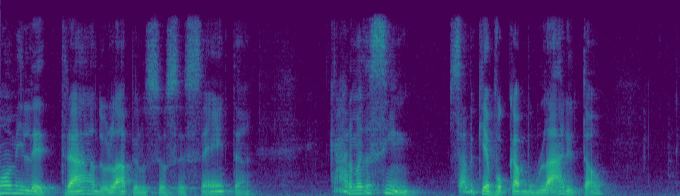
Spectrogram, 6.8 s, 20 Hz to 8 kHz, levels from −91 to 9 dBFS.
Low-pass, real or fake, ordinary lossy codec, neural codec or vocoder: 7.2 kHz; real; none; none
